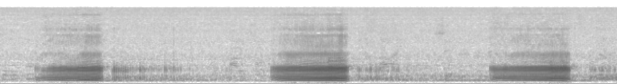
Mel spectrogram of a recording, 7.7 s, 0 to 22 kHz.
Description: My 12 pound puppy snoring his little face off!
